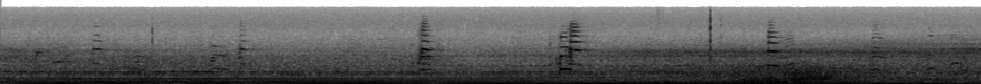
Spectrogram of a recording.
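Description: A few short, harsh honking calls from birds, two clearer ones about six and eight and a half seconds in and fainter ones later, over a steady low hum. A brief swell of rushing noise comes about eleven seconds in.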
